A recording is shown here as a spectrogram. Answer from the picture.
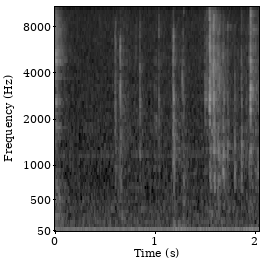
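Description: A few faint computer keyboard keystrokes, scattered single clicks, as a shell command line is edited.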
